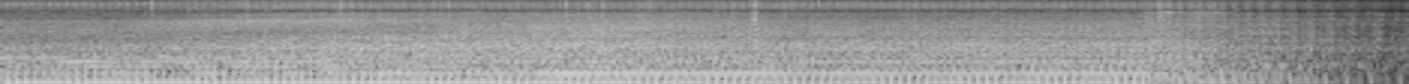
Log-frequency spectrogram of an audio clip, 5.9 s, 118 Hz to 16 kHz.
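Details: Yard Machines (MTD) 22" High Wheeler push mower, 4HP Quattro Briggs & Stratton, after all found issues corrected: even, steady note holding speed under cutting load, winding down smoothly at shutoff; running healthy.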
